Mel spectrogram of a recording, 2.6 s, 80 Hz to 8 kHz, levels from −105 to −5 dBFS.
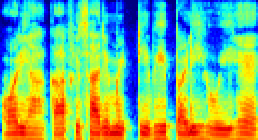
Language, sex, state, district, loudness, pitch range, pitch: Hindi, male, Madhya Pradesh, Bhopal, -18 LUFS, 115-120 Hz, 120 Hz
